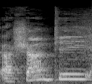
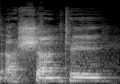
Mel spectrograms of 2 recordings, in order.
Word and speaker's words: Ashanti: Asante is what we really call ourselves, the Asantes, but the English made it SH. They think that the pronunciation of Asante has to have H in it. So sometimes I will be using Ashanti as colonial masters give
